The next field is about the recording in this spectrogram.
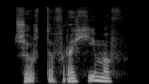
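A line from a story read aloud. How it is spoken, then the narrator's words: Through gritted teeth. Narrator (Russian): процедил Лука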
